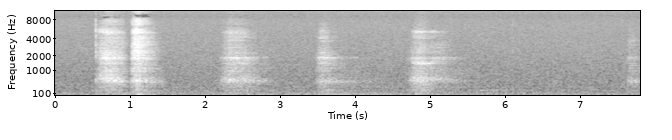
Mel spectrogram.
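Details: Woman sniffing pine-scented candles she is sensitive to while trying to hold back sneezes: several short, muffled bursts with quick inhales in a quiet room; suppressed sneezing.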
